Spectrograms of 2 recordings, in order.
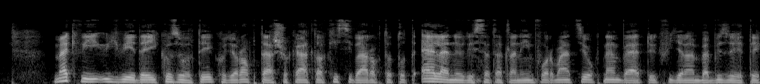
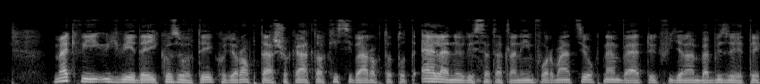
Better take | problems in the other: neither | garbled, watery; slightly; nothing above 8 kHz; the same in both

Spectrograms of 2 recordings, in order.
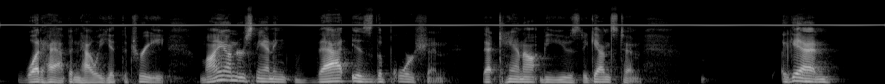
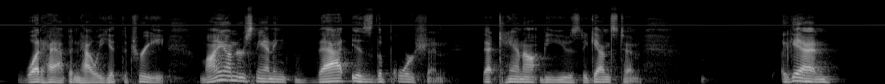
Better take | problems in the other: second | high-pitched whine; loud; throughout; 6.5 kHz, 6 dB below the speech; faint in the second

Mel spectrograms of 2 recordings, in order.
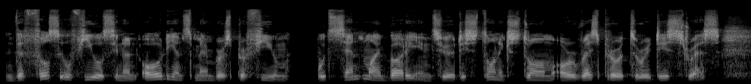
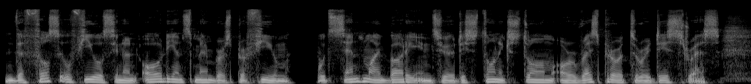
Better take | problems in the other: second | thin; very; fading below 400 Hz

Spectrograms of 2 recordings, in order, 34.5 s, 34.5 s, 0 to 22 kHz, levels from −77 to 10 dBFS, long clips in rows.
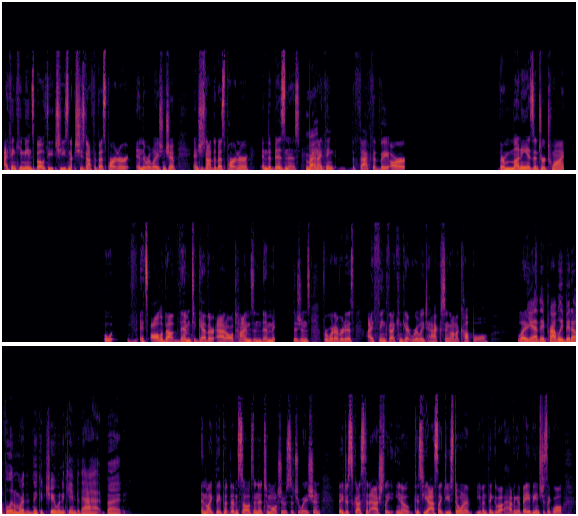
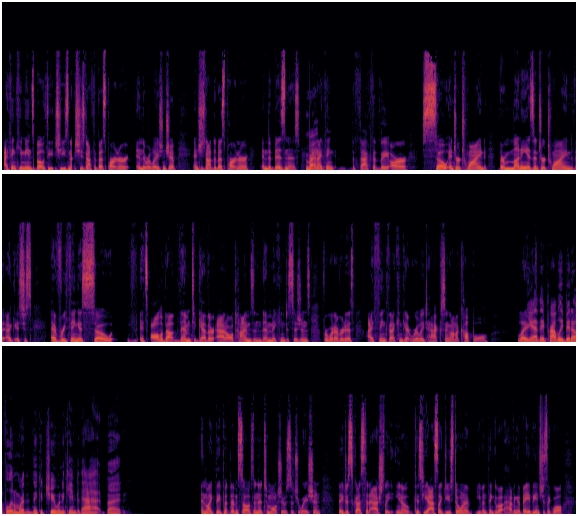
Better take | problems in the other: second | audio cutting out; at 8 s for 2 s, at 11 s for 2.5 s and at 17 s

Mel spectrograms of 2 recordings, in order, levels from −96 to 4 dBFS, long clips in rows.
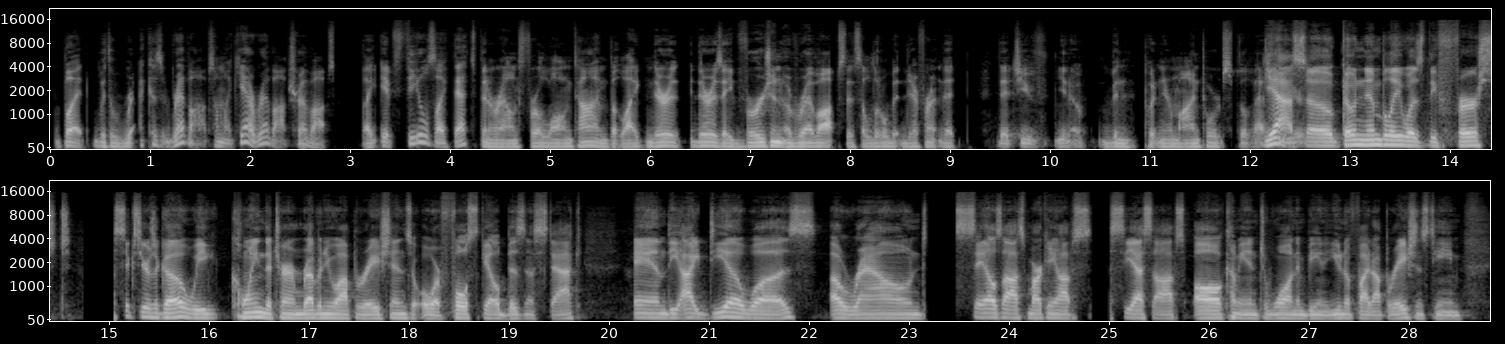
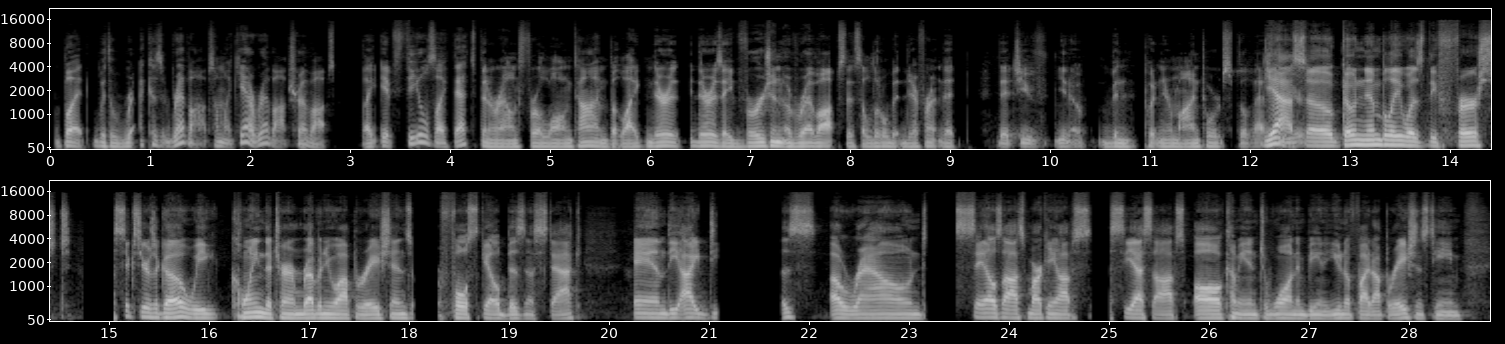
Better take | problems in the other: first | audio cutting out; at 18 s and at 21 s for 0.5 s

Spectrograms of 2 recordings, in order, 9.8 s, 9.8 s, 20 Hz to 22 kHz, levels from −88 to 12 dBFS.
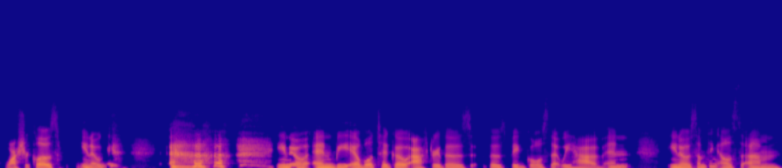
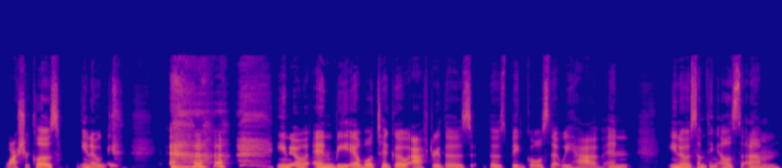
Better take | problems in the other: second | muffled; very; fading above 2.5 kHz

